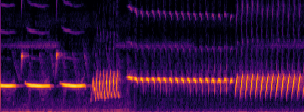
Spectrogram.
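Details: Canary singing loudly, from a recording used to coax quiet canaries back into song: steady whistled notes, a brief buzzy burst, then a long level trill and a rapid pulsing rattle.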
